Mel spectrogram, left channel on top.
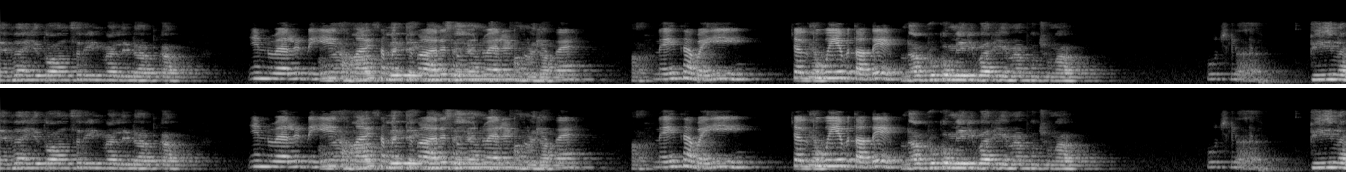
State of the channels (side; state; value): both; identical; correlation 1.00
